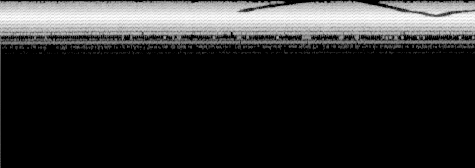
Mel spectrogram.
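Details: Kaempfer cicada (niinii-zemi, Platypleura kaempferi), modulated song: a steady, very high, hissing drone held without a break, with a faint pitch sweep rising then falling in the second half; no other sounds.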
